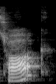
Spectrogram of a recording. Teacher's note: it rhymes with walk and we don't say the L sound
